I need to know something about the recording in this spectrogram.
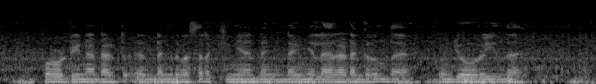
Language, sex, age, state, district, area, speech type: Dogri, male, 45-60, Jammu and Kashmir, Jammu, rural, spontaneous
